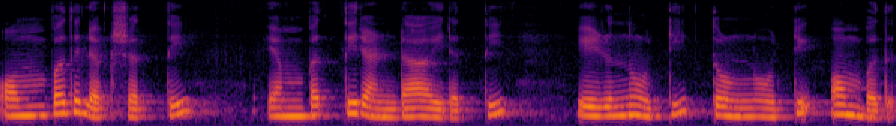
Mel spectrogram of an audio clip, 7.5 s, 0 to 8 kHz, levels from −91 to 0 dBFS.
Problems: low volume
